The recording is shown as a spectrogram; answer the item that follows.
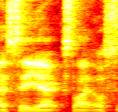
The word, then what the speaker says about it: CeX: say is see uh cex or sex as they pronounce it um this whole year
